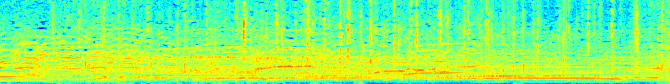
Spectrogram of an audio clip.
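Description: Soccer crowd cheering, whooping and shouting during the second overtime of a men's college match between JWU and John Wesley, loud excited voices rising and falling with chants and calls close by.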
